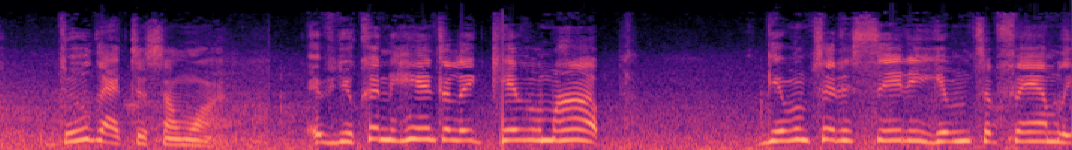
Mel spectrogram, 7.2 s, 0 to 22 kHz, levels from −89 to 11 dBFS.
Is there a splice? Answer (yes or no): no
